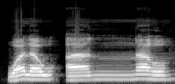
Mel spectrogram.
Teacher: نون مشدد ہے، غنہ کریں گے، آواز ناک میں چھپائیں گے، ہا کو میم کے ساتھ ملانا ہے۔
